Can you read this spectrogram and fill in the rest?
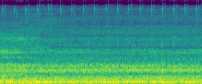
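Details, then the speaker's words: Newly installed diesel heater on a lorry at first firing: the fuel pump kicks in and it ignites, then a steady rushing fan roar rises in speed with quick, even pump ticking. It runs normally and produces heat. "Now, this should ignite now. And we should have the fan speed come up considerably more. And it sounds like it's just ignited now."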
